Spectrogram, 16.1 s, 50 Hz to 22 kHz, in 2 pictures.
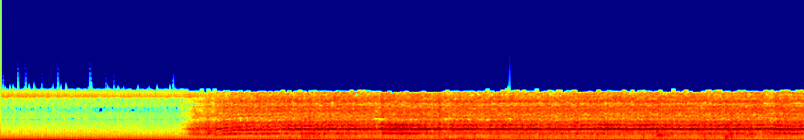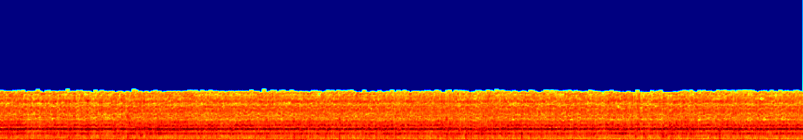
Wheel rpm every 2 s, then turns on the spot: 10, 140, 160, 160, 160, 160, 160, 160.
none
